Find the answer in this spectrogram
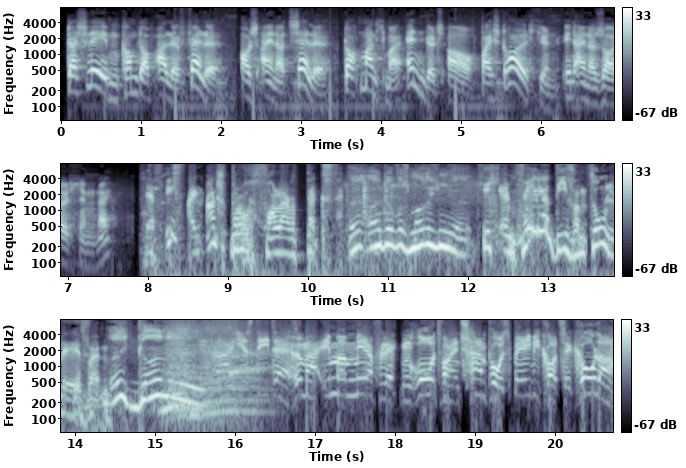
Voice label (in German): Imitationen Collage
